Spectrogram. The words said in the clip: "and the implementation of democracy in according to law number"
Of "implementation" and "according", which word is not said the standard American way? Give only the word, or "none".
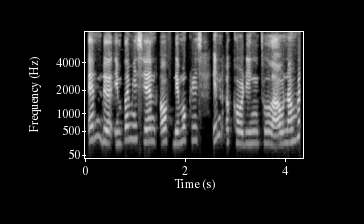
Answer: implementation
